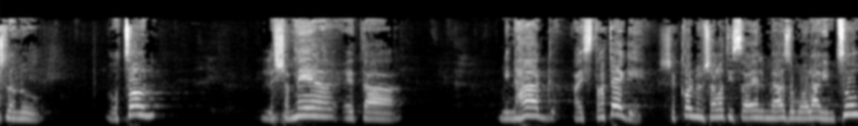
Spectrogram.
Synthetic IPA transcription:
jʃlanu | ʁat͡so̞n | le̞ʃame̞ʁe̞t̪a | minɦaɡhaest̪ʁat̪e̞ɡi | ʃe̞ko̞lme̞mʃalo̞t̪isʁae̞lmeazumeolamimt͡su

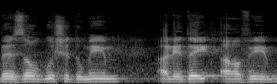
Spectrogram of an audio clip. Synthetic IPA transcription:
beːzo̞ʁɡuʃad̪umim | ʔa̰ljede̞jʔaʁavim

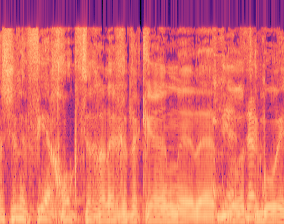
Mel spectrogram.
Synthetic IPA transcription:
ʃelefiaχokt͡saiχlaleχet̪lakeʁenled̪ijuʁat͡sibuʁi

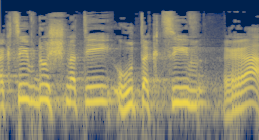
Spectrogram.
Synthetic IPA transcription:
akt͡sivduʃnat̪ihut̪akt͡siv | ʁa

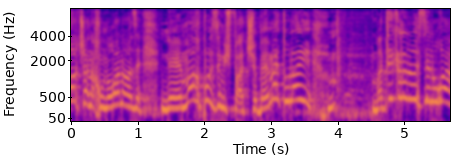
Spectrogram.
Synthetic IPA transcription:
ot̪ʃeanaχnuno̞ʁano̞ʁazene̞ːmaʁpo̞ezemiʃpatʃe̞be̞ːme̞tulaj | mad̪liklanuezenoʁa

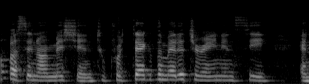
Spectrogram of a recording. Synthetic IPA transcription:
pʌsɨ̃naʊə˞mɪʃɨ̃ntʰəpʰɹ̥ɨtʰɛk̚t̪̚ðəmɛɾɨtʰə˞ẽɪ̃niɨ̃nsi | ɨ̃n

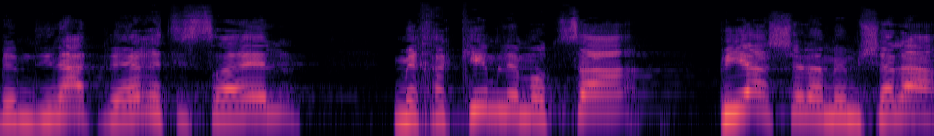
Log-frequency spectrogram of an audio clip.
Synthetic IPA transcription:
bemd̪inat̪̚bee̞ʁe̞t͡sisʁae̞l | me̞χakimle̞mo̞t͡sa | piaʃe̞lhame̞mʃala

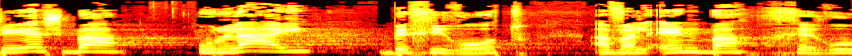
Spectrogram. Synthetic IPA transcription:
ejeʃba | ulaj | beχiʁo̞t̪ | ʔa̰valʔe̞nbaχeʁu

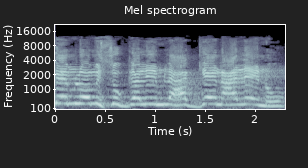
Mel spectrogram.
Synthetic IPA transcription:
ɛmlomɛsuɡalimlehaɡɛnʕalenu

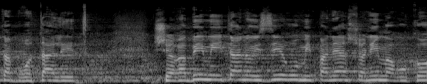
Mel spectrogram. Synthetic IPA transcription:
tabʁutalit̪ | ʃe̞ʁabimːiːtanuiziʁumipane̞haʃanimaʁuko

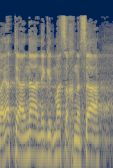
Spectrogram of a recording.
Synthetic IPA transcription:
ajat̪eananeɡed̪masaχnasa

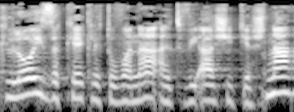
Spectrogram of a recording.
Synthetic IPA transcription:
t̪lo̞izakʰe̞kle̞t̪o̞vanaʔalt̪viʔaʃeit̪jaʃna

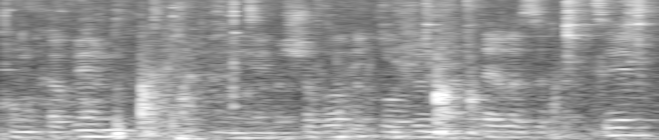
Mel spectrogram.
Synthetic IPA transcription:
χumekavim | beʃavuot̪akovimeat̪elazet̪akt͡siv

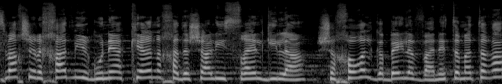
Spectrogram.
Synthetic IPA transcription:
smaχʃeleχad̪miiʁɡunehakeʁenhaχad̪aʃaleisʁae̞lɡilaʃaχo̞ʁalɡabe̞jlavane̞thamataʁa

